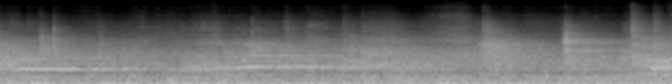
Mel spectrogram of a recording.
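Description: Voices calling out across an ice hockey rink, echoing in the arena over a steady wash of rink noise. There are a couple of held shouts early and in the middle, and a few sharp stick-or-puck knocks near the end.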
